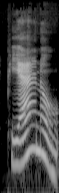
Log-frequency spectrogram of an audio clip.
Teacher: 여기서는 a가 제일 힘이 세서 피아노 이렇게 발음을 합니다 피아노 우리는 그대로 피아노라고 하지만 영어는 피아노 높낮이가 생기는 겁니다 피아노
